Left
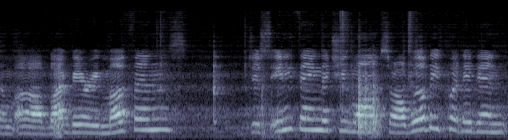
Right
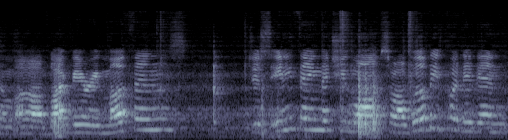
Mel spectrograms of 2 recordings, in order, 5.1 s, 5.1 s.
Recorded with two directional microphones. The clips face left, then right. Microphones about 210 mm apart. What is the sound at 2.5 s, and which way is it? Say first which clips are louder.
Speech: left 7 dB; 50° left (ahead or behind).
